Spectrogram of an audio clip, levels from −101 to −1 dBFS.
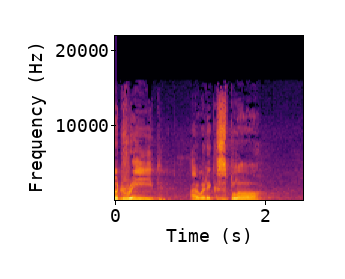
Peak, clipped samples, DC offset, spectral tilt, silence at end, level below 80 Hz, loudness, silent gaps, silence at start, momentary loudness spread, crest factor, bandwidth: -2 dBFS; under 0.1%; under 0.1%; -4.5 dB/octave; 0.55 s; -46 dBFS; -20 LUFS; none; 0 s; 13 LU; 18 dB; 15.5 kHz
